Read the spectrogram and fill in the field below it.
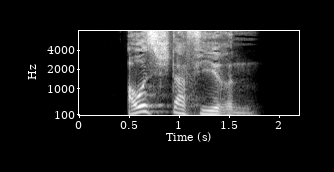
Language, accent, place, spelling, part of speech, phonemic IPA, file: German, Germany, Berlin, ausstaffieren, verb, /ˈaʊ̯s.ʃtaˈfiː.ʁən/, De-ausstaffieren.ogg
- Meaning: to equip, to furnish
